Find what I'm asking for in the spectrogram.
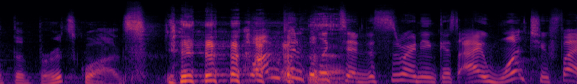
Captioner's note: laughter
